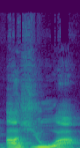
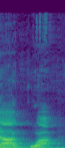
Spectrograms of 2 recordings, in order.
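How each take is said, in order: First: The middle consonant is a soft j sound. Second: The middle consonant is a hard g sound. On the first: The speaker calls it wrong. "senão seria ajua" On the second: The speaker calls it right. "Então é água"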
